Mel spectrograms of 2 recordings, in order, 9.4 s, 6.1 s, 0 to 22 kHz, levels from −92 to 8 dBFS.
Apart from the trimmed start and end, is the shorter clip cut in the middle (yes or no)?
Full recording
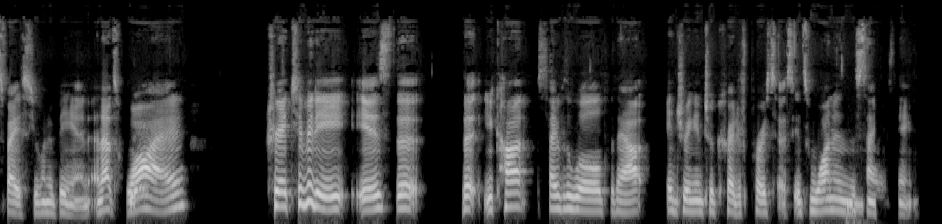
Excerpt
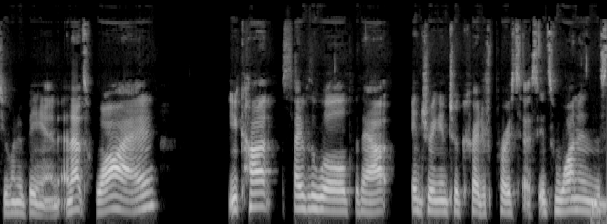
yes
